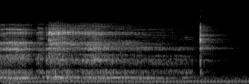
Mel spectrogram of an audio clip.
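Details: Sloth bear making a long, rough, harmonic roaring call that swells after a brief start and fades slowly over about two seconds, interrupted by a sharp click, with a low hum throughout.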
